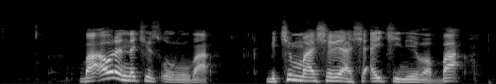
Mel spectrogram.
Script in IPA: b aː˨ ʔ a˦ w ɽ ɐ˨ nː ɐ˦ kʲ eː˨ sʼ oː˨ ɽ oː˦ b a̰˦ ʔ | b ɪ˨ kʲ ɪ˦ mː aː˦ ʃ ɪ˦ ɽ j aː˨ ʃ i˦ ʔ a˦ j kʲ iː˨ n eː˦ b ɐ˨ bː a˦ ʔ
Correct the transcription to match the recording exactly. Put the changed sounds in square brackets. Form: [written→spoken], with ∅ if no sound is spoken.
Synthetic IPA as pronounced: b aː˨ ʔ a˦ w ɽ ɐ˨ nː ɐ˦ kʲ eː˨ sʼ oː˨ ɽ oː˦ b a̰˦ ʔ | b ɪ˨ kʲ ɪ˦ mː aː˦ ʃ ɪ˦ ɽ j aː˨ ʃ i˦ ʔ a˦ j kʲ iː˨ n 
